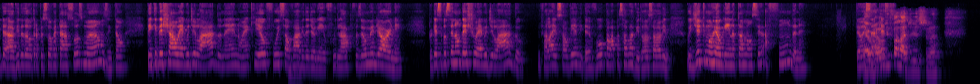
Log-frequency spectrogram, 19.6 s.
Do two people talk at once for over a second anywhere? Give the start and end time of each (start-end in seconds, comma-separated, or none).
none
